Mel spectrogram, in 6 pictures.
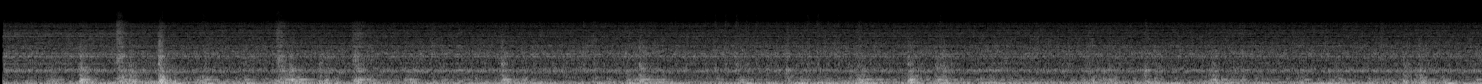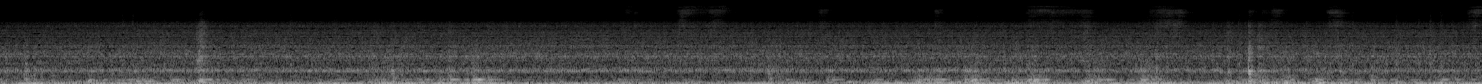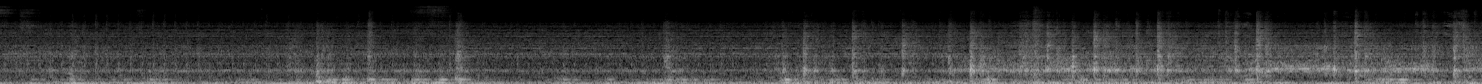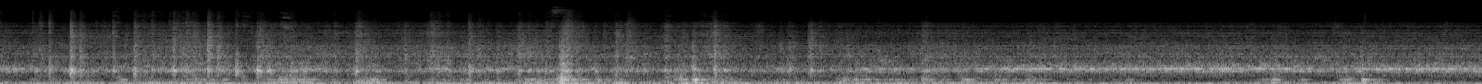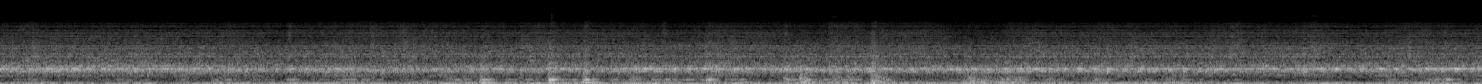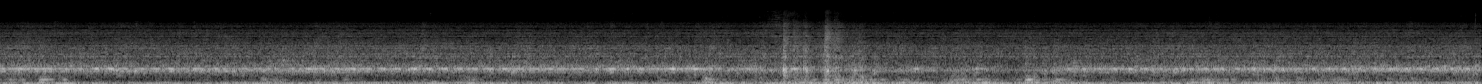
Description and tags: Railway wagon WC (toilet) interior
